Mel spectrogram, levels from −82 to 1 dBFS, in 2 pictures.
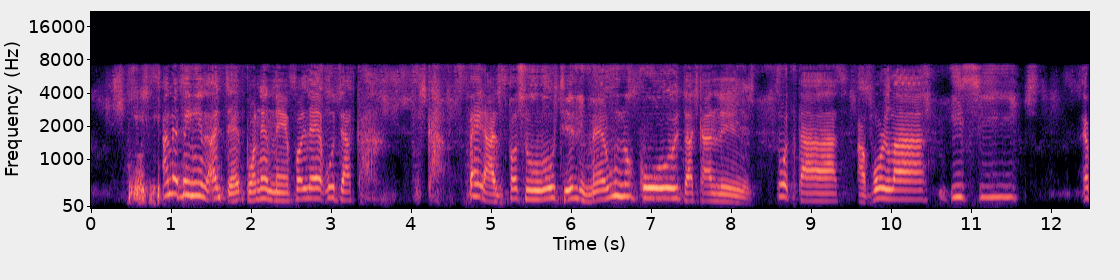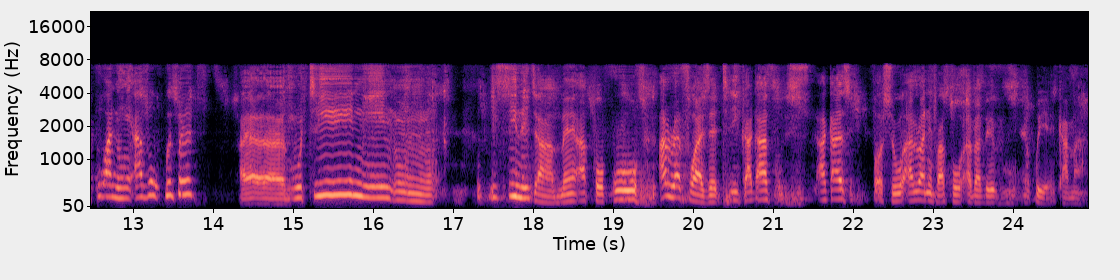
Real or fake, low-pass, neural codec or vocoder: fake; 7.2 kHz; codec, 16 kHz, 1.1 kbps, Voila-Tokenizer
